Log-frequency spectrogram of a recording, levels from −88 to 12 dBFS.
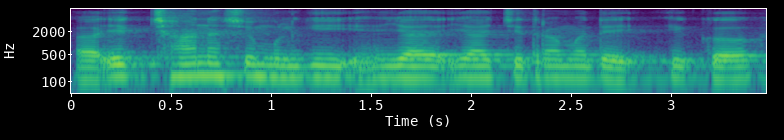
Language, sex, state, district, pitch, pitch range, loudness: Marathi, male, Maharashtra, Aurangabad, 130 Hz, 125-140 Hz, -16 LUFS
